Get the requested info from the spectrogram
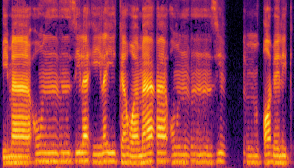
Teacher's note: يقصرون حرف المد، يعني يمدونه حركتين، فلا يزيدونه تمكينا على ما فيه من المد. يعني حرف أصلي حركتين على ما فيه، يعني لا يزيدون على أصله مد الذي لا يوصل إليه إلا به، يعني المد الأصلي، المد الأصلي.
